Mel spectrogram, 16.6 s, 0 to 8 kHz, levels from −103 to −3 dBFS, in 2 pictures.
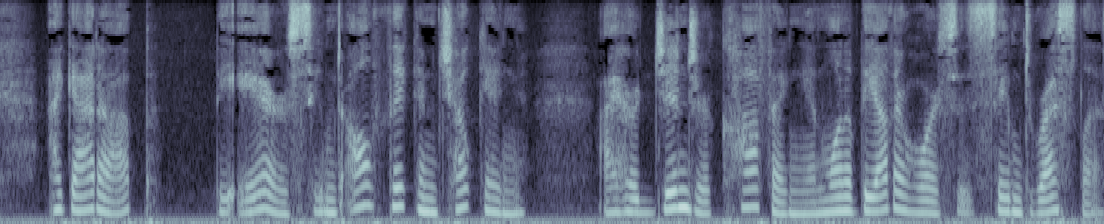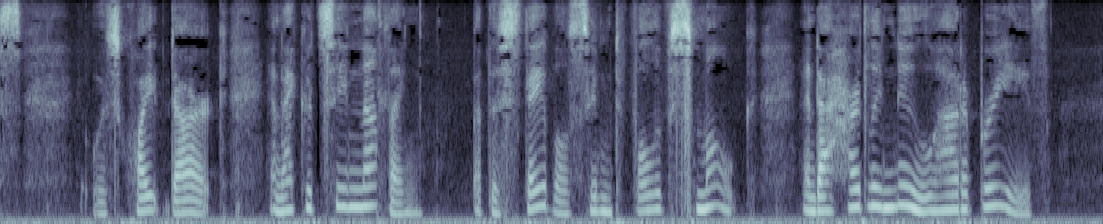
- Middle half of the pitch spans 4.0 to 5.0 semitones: Yes, average, 4.6 semitones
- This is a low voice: No, high, 190 Hz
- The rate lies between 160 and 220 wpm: Yes, average, 165 wpm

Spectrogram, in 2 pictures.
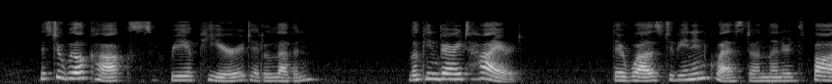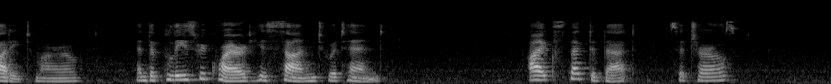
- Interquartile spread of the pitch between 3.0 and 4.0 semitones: No, average, 4.8 semitones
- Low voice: No, medium, 185 Hz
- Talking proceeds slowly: Yes, slow, 110 wpm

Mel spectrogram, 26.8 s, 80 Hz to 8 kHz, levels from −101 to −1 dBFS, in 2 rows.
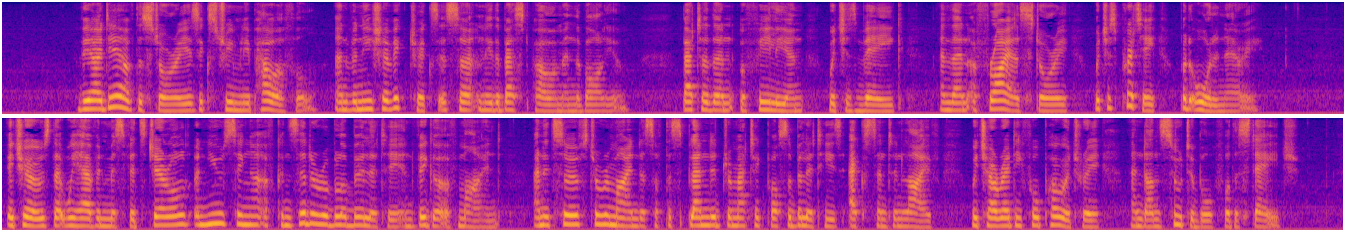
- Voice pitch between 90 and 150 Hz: No, high, 195 Hz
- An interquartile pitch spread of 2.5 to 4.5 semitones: Yes, average, 3.4 semitones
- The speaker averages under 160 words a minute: No, average, 175 wpm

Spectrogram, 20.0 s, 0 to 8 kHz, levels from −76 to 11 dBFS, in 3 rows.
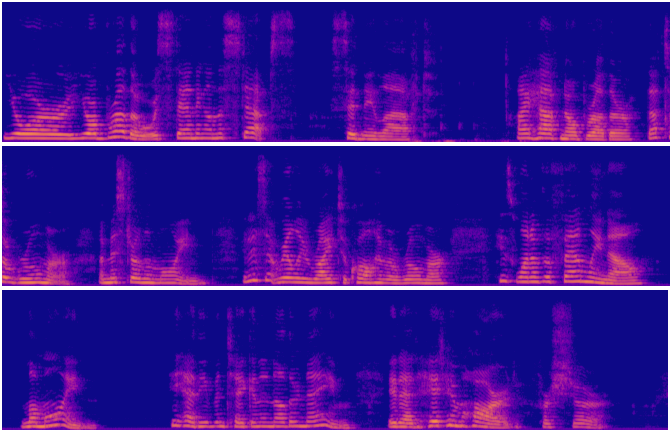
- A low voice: No, high, 230 Hz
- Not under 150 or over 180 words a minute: Yes, average, 155 wpm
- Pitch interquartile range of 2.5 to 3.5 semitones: No, average, 4.2 semitones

